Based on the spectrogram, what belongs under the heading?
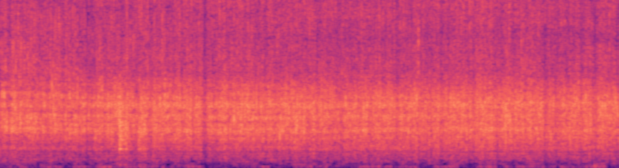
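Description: Browned sliced onions frying in hot oil in a nonstick kadai, giving a steady sizzle, as ground masala paste is added and stirred in with a spatula.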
